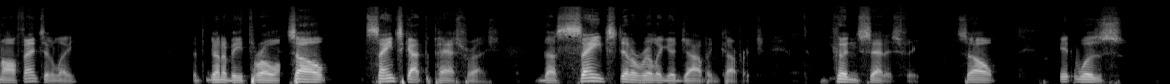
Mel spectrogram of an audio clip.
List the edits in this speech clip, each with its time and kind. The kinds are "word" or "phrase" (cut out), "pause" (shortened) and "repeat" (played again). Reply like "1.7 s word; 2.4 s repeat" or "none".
2.0 s word; 2.8 s word; 8.3 s word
